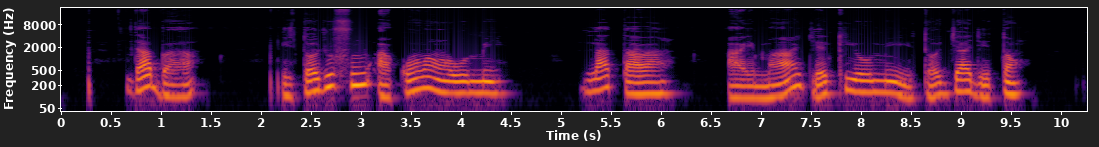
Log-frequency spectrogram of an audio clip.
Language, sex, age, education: Yoruba, male, 46-60, tertiary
